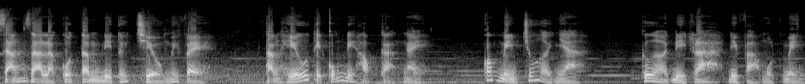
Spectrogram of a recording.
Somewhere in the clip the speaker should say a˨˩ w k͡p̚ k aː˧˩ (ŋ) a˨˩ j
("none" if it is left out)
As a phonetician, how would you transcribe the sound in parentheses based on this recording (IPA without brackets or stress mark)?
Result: ŋ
